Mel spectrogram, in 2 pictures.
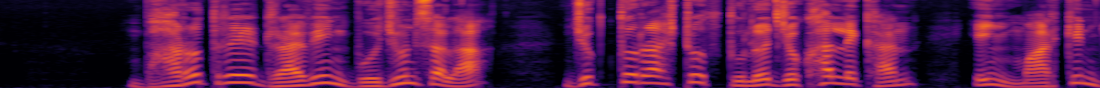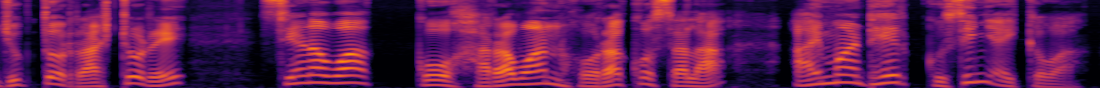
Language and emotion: Santali, happy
